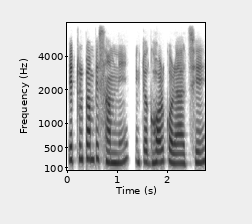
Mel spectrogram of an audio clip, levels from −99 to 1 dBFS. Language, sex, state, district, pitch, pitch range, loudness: Bengali, female, West Bengal, Paschim Medinipur, 215 Hz, 210-260 Hz, -18 LUFS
